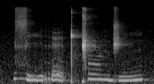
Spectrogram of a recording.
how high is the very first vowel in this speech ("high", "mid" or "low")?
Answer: high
